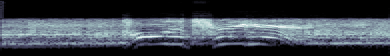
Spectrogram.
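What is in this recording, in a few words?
English attack position mood high; War Thunder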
